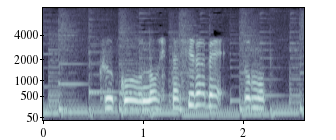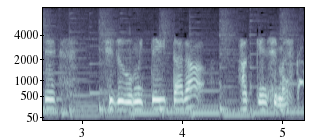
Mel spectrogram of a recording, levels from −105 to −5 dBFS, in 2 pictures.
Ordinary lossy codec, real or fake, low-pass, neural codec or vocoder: none; real; none; none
